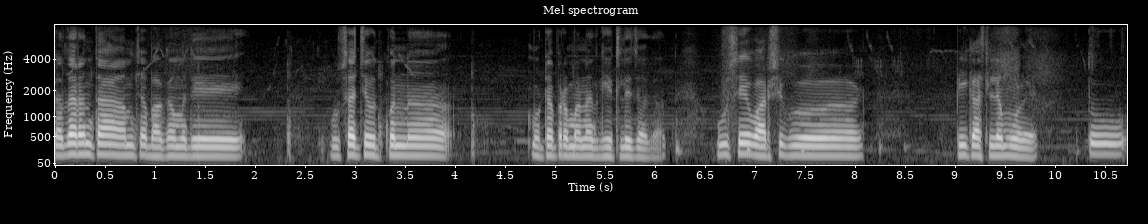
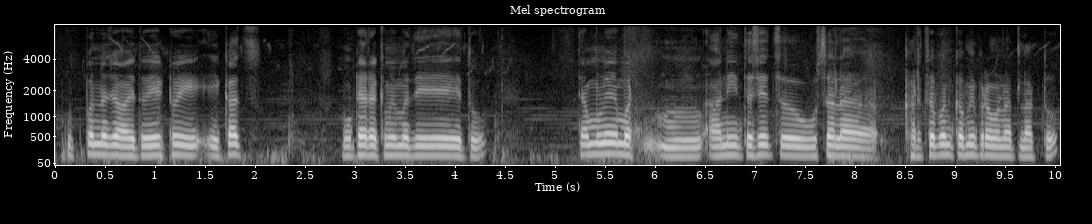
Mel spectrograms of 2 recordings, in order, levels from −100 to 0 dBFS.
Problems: background sounds at intervals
